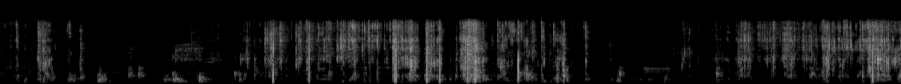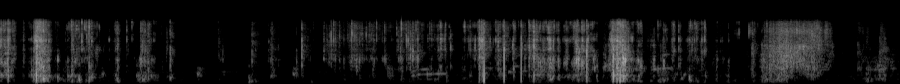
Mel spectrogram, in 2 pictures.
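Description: Foil wrapper of a jumbo trading-card pack being torn open and crinkled by hand, in three long stretches of crackling.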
